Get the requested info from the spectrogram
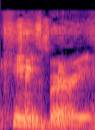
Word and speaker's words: Kingsbury: Why are sports news outlets saying that Cliff Kingsbury, that's his name, Kingsbury. Am I saying his name right? – Kingsbury.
